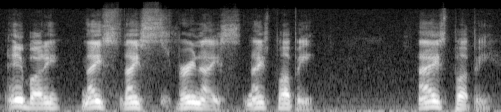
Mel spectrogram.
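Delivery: soft, low-key coaxing; soothing a puppy. Acted. Talking to someone's puppy, quiet and soothing.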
